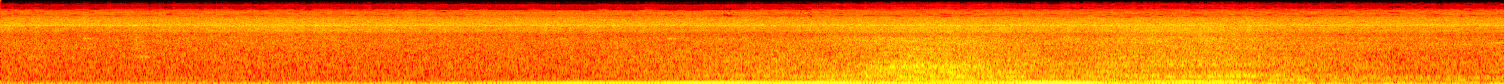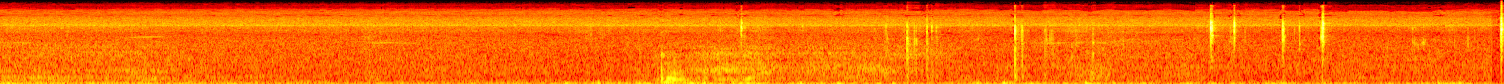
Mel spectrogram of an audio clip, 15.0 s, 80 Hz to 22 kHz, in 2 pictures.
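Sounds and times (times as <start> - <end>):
vehicle engine passing by: 2.7 - 7.4.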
